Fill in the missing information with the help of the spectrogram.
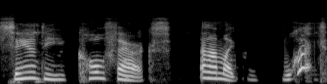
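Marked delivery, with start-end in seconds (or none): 0.0-1.7 low, hushed, close-to-the-ear stage whisper. Retelling how his father half-whispered a name in his ear, half-whispering. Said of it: "he whispers in my ear".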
